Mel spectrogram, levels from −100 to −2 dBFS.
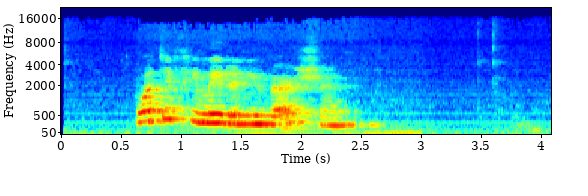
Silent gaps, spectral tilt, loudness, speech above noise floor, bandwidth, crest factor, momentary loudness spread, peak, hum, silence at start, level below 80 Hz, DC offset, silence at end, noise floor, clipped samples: none; -7 dB/octave; -20 LUFS; 38 dB; 7 kHz; 18 dB; 11 LU; -6 dBFS; none; 0.65 s; -50 dBFS; under 0.1%; 1.15 s; -57 dBFS; under 0.1%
